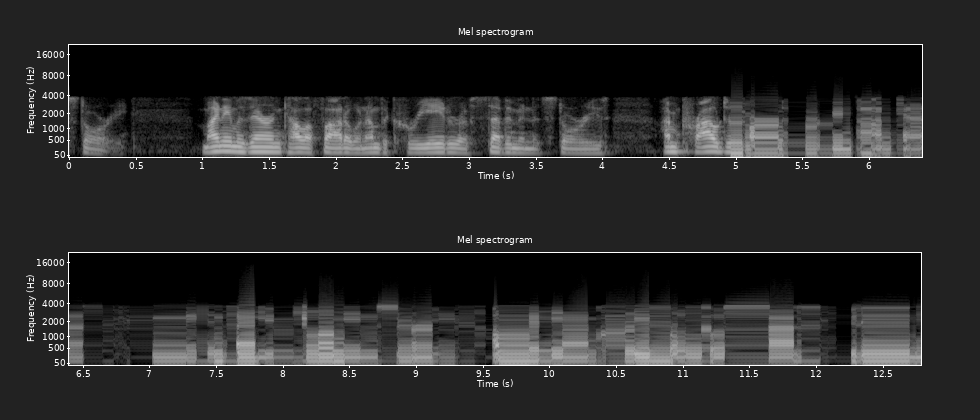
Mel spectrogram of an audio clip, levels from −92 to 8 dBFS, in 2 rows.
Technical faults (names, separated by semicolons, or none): packet loss with pitch repetition; robotic sound from repeated short buffers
